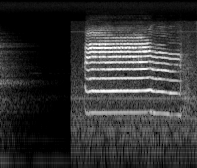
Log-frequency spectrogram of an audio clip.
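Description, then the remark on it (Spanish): A cat lets out a single soft, drawn-out meow, steady and tonal, after a brief quiet moment, with no voices around it. “Maulló suavemente y se encaminó a la puerta del sótano, donde se echó cómodamente.”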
